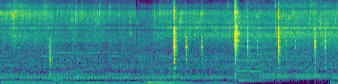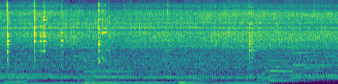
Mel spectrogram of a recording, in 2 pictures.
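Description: Onions sizzling in oil in a frying pan while being stirred. From about three seconds in, about a dozen sharp clicks of a metal utensil on a plate and the pan as pieces of pan-fried pork are scraped into the sizzling pan.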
